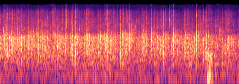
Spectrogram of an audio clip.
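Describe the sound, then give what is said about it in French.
Sustained applause from an audience, a dense steady clatter of many hands clapping at an even loudness throughout, with no voices standing out. “On peut les applaudir.”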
